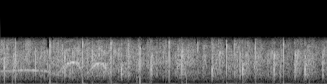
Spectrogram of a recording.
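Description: A crowd applauds steadily for the whole stretch, a dense, loud patter of many hands clapping at once, with a faint whoop or cheer rising briefly near the start, applauding the SPJ, the Society of Professional Journalism.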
